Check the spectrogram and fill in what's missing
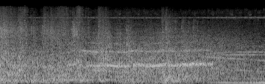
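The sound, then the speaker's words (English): Car tires screech in a sustained, loud skid lasting a couple of seconds, a high squealing tone over a broad roar of engine and road noise, as a police ground unit moves in for a pit maneuver on a suspect's car. “A ground unit moves in for the pit maneuver.”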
